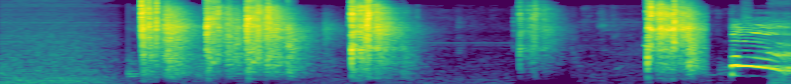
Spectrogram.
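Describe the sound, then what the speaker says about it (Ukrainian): Several sharp bursts of rapid airsoft gun shots firing plastic pellets crack out in separate volleys with short pauses between them, loud and close, at an airsoft club in Taiwan. "тайванські студенти вчаться стріляти пластиковими кулями"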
